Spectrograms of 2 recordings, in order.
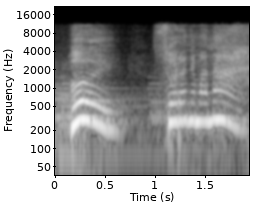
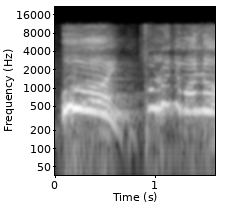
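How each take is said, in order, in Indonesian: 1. Teriakannya berdesah dengan bunyi h yang kuat. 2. Teriakannya serak dengan bunyi r yang digulung. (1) "Kalau dangdut itu lebih banyak H-nya" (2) "Kalau rock itu lebih banyak R-nya"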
